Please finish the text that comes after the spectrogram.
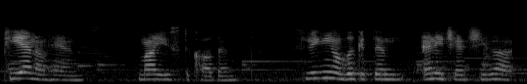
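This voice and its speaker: A wistful, hurt young woman in a radio play, acted by a woman. Her voice sits fairly high. The recording is a bit dull, with music playing softly behind her lines. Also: normal speed, close to an everyday voice. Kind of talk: amateur radio play dialogue.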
